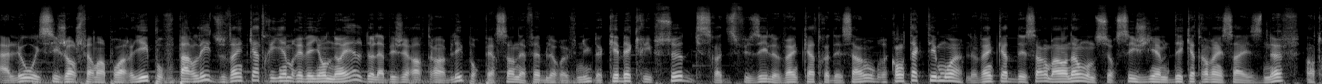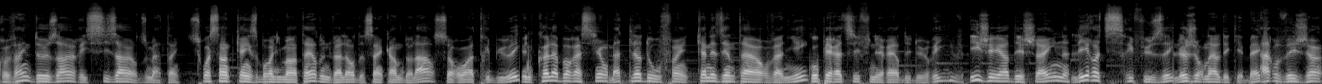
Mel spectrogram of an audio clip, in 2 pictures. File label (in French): spot reveillon; CJMD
